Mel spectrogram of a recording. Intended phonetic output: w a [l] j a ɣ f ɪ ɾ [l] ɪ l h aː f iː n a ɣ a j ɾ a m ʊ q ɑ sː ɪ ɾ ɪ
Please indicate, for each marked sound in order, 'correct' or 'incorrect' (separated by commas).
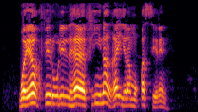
incorrect, correct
